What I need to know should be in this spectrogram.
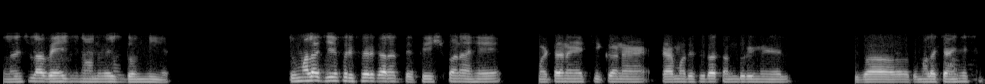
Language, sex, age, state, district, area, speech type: Marathi, male, 30-45, Maharashtra, Sindhudurg, urban, conversation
